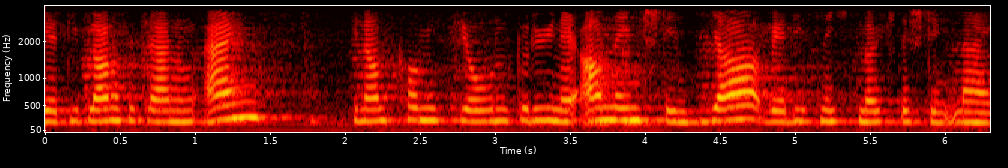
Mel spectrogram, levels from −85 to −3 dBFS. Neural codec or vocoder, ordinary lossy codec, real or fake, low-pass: none; AAC, 16 kbps; real; 3.6 kHz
